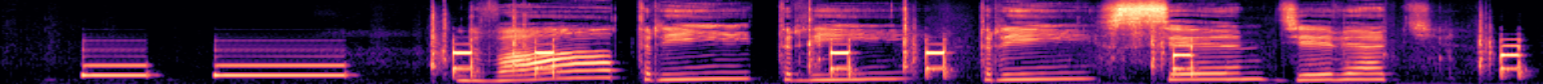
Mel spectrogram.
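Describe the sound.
Two steady electronic telephone dialing tones sound while someone calls a consulate. Each tone lasts about half a second with a short gap between them, and voices follow.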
